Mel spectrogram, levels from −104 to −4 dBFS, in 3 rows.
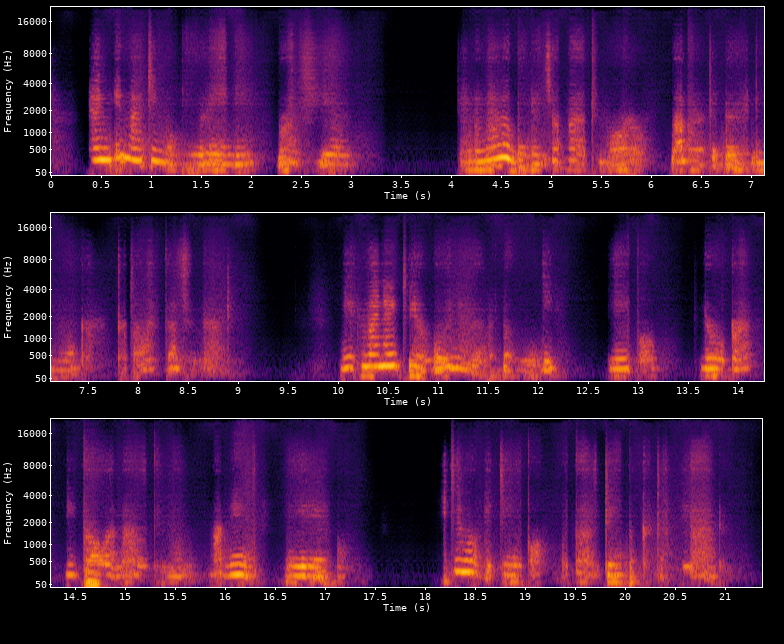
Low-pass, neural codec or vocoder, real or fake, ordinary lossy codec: none; codec, 44.1 kHz, 0.9 kbps, DAC; fake; none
